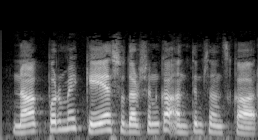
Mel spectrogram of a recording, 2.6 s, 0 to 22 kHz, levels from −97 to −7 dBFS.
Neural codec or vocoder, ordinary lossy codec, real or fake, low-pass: none; MP3, 96 kbps; real; 9.9 kHz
